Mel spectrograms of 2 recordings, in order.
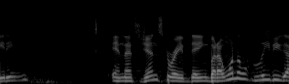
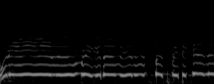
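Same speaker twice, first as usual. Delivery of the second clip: very high, rattled-off, frantic panicked voice; 4 dB louder than usual. Retelling a woman announcing a breakup at her door, the speaker re-enacts freaking out. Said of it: "totally, like, freaking out".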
